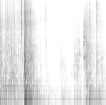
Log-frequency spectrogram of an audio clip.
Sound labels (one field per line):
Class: door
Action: closing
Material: wooden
